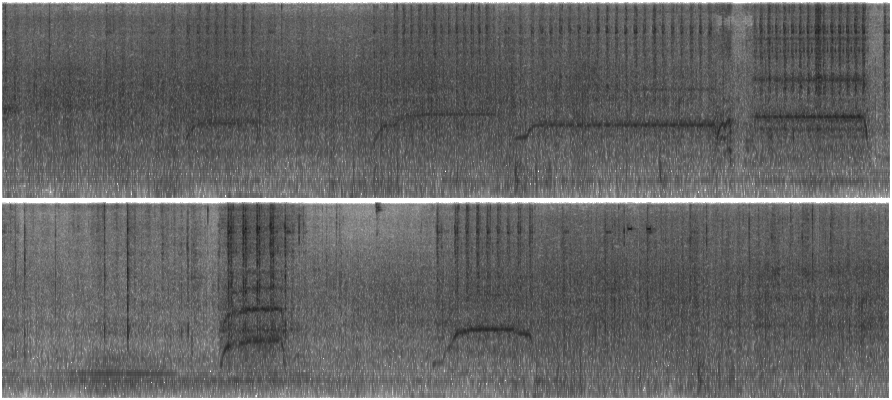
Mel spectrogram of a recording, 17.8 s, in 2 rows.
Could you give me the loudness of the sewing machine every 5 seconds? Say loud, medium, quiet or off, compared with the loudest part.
medium, loud, loud, medium.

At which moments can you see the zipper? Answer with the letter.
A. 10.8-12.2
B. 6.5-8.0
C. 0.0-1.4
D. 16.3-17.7
B.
